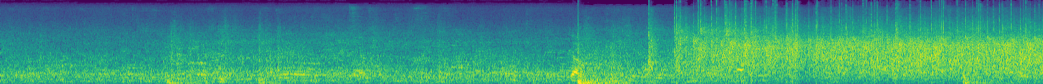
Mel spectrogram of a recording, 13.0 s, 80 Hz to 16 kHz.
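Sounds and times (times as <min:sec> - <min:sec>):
murmur of large crowd: 0:00.0 - 0:13.0.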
